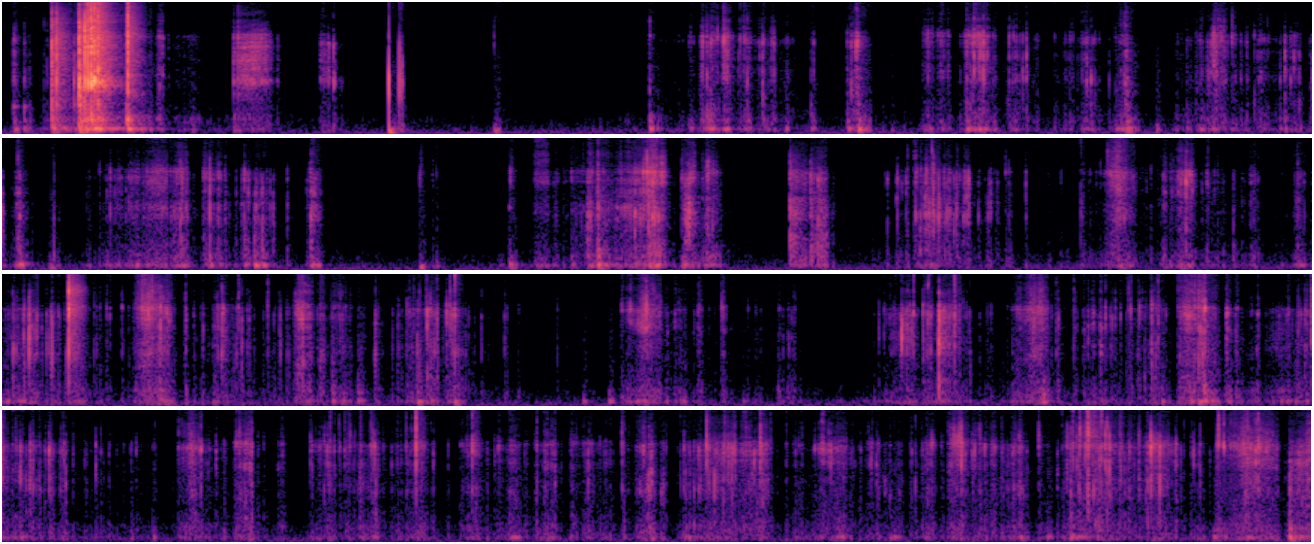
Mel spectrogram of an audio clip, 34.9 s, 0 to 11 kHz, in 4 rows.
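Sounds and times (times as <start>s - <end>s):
scratching and crinkling handling noises: 12.2s - 34.9s.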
